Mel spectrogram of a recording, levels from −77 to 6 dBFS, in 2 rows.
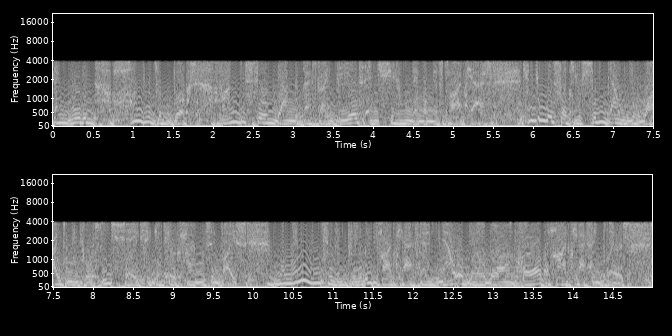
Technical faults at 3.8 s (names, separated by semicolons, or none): companded audio read as linear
